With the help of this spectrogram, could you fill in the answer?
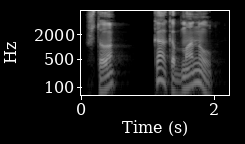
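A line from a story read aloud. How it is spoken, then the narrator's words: Lost, bewildered mutter. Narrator (Russian): потерянно пробормотал Яр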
